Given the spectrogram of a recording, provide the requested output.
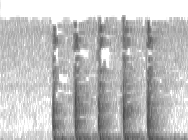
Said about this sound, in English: A knock comes at her door.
